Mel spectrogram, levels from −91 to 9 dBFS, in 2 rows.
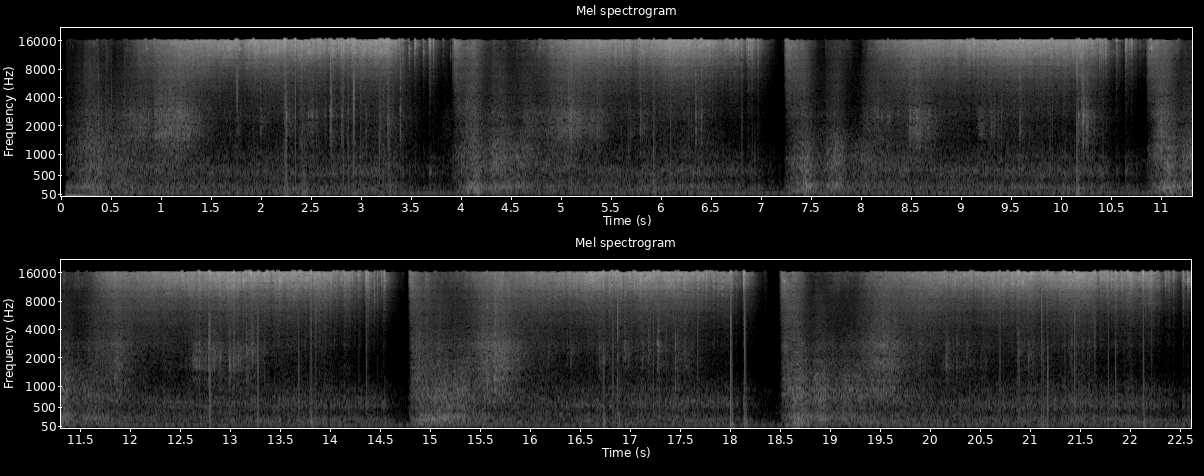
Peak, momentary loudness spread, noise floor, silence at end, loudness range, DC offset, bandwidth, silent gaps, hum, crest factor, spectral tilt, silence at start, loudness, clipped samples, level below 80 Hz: -4 dBFS; 16 LU; -53 dBFS; 0 s; 4 LU; under 0.1%; 18 kHz; none; none; 24 dB; 0 dB/octave; 0.2 s; -23 LUFS; under 0.1%; -76 dBFS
